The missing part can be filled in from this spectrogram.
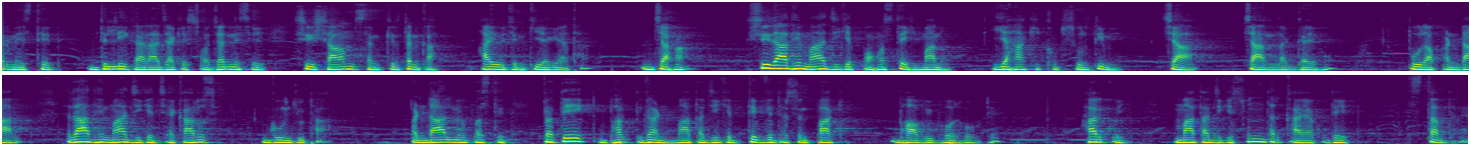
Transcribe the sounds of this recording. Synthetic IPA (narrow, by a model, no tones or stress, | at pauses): ɾmẽst̪ʰɪt̪ | d̪ɪlːikaɾaːd͡ʒakesɔːd͡ʒənjəse | ʃɾiːʃaːmsə̃ŋkɾɪt̪ənka | aːjoːd͡ʒənkijaɡɐjat̪ʰaː | d͡ʒɐɦã | ʃɾiːɾaːd̪ʱemad͡ʒikepɐɦʊ̃t͡ʃt̪eɦimaːnõ | jɐɦãkikʰuːbsuːɾt̪imẽ | t͡ʃaːɾ | t͡ʃaːnlɐɡːɐeɦõː | puːɾapə̃ɳɖaːl | ɾaːd̪ʱemad͡ʒiked͡ʒəːkaːɾõse̥ | ɡũːnd͡ʒʊʈʰa | pəɳɖaːlmẽʊpəst̪ʰɪt̪ | pɾət̪jeːk̚bʱək̚t̪ɡʱəɳmaːt̪ad͡ʒiked̪ɪʋjəd̪əɾʃənpaːke̥ | bʱaːʋibʱoːɾɦoːʈʰɦeː | həɾkoːi | maːt̪ad͡ʒiːkisʊ̃nd̪əɾkaːjakod̪eːkʰ | st̪əb̚d̪ʱɾɛɦ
